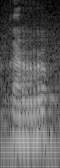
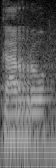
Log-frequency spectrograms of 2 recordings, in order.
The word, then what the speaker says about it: carro: is pronounced as carro, carro. You need to move your tongues toward upper side of your mouth and then vibrate your tongue to make this sound carro, carro.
